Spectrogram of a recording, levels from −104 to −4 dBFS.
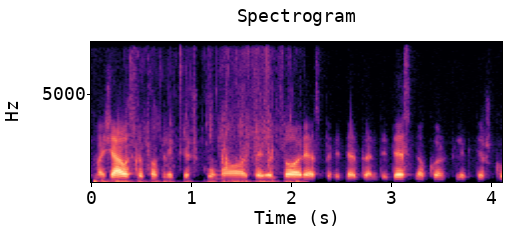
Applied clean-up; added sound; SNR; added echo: neural mask model RNNoise.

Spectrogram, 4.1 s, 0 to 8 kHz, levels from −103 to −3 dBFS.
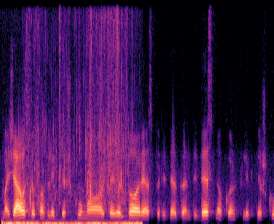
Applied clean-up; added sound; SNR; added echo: none; Splash, splatter; 2 dB; none.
